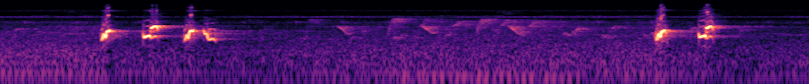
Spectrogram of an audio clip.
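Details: Bulbul song used to lure wild birds, three bright bubbly notes, a stretch of soft descending chirps, then two more loud liquid notes near the end.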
